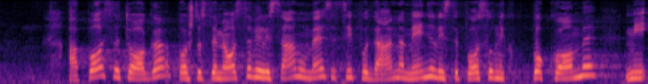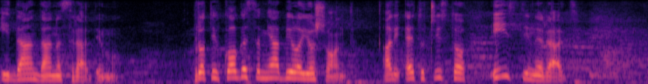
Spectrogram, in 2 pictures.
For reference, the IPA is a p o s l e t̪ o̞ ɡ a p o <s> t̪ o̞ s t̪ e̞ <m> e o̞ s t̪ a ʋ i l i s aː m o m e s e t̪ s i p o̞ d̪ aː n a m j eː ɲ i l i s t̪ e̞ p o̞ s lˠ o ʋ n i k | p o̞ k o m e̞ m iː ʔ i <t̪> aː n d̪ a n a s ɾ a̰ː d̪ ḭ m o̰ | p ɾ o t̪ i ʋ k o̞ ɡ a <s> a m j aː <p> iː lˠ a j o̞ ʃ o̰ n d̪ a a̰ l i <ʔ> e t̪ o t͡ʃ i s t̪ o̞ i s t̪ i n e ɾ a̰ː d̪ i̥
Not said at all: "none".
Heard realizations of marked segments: ʃ, m, d̪, s, b, ʔ

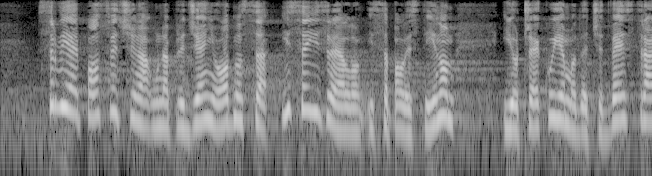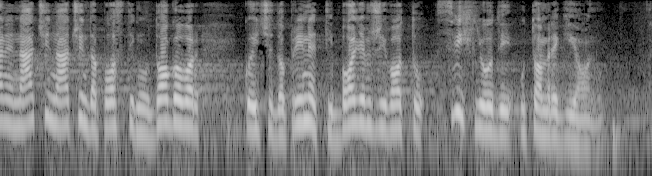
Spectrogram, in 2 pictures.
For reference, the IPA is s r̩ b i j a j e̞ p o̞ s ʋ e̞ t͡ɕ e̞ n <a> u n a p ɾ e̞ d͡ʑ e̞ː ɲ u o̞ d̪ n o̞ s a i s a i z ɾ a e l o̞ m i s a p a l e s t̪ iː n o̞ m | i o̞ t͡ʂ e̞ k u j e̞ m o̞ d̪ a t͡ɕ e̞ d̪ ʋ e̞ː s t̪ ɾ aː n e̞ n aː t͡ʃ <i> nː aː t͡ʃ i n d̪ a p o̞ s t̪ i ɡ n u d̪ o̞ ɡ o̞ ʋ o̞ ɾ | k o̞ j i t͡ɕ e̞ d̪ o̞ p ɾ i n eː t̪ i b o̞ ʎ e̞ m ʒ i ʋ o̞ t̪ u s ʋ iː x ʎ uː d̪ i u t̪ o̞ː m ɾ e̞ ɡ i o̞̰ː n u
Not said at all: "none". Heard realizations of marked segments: a, i

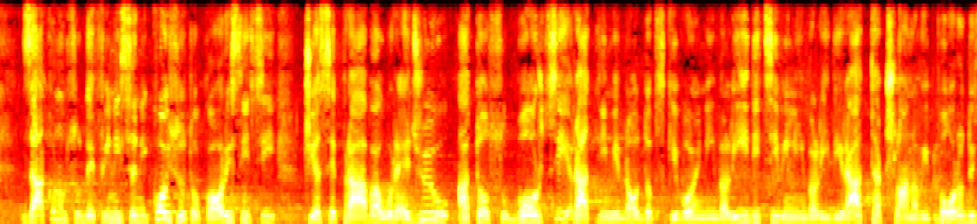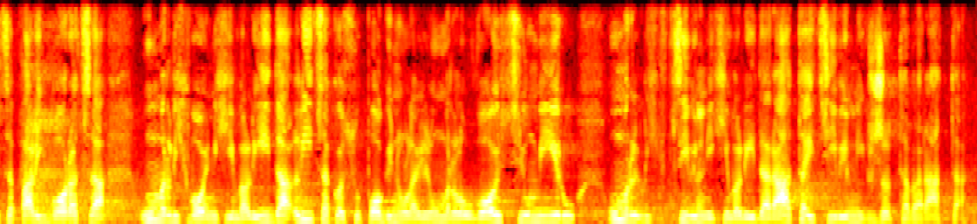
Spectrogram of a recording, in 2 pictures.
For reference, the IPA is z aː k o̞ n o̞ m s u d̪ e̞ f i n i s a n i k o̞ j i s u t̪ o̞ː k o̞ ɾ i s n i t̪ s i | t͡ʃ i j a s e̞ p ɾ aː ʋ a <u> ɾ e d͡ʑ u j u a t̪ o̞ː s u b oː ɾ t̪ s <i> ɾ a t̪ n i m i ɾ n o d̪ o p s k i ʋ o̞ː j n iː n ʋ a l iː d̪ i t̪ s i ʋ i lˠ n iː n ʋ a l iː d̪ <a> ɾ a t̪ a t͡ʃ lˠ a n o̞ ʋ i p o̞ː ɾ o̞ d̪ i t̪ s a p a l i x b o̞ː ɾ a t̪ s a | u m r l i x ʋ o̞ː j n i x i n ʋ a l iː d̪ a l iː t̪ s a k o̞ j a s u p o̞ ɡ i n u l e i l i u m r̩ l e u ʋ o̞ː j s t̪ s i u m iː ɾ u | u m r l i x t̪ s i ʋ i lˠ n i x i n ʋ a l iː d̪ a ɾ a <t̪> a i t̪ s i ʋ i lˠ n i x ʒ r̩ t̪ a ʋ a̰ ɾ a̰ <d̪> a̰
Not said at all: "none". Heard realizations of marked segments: u, i, i, t̪, t̪

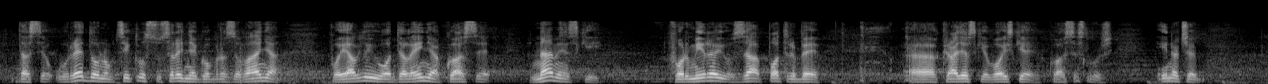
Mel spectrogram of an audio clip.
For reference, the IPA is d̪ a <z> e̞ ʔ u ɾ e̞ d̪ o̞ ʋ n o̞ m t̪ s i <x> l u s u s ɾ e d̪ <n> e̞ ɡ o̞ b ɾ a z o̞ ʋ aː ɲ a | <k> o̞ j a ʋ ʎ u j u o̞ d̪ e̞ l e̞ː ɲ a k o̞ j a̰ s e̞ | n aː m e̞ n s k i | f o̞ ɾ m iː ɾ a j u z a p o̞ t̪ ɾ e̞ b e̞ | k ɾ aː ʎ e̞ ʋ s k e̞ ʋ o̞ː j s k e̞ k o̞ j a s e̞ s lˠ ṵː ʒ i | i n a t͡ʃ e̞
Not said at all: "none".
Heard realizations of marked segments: s, k, ɲ, p

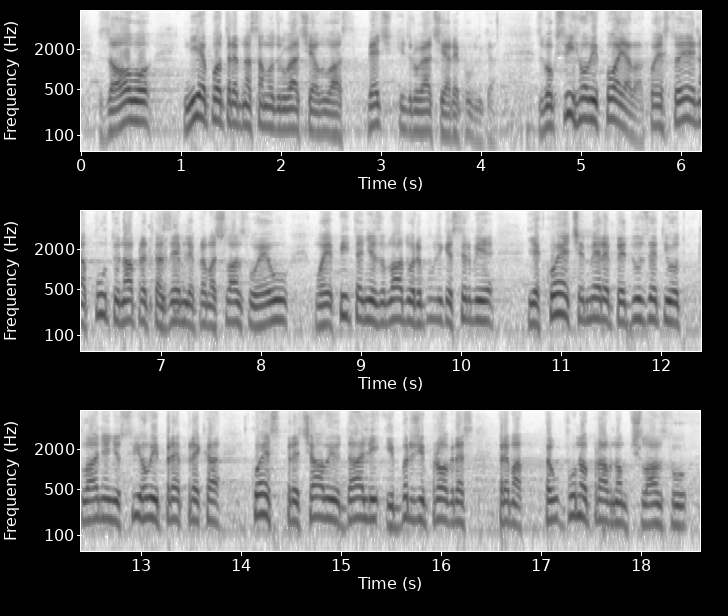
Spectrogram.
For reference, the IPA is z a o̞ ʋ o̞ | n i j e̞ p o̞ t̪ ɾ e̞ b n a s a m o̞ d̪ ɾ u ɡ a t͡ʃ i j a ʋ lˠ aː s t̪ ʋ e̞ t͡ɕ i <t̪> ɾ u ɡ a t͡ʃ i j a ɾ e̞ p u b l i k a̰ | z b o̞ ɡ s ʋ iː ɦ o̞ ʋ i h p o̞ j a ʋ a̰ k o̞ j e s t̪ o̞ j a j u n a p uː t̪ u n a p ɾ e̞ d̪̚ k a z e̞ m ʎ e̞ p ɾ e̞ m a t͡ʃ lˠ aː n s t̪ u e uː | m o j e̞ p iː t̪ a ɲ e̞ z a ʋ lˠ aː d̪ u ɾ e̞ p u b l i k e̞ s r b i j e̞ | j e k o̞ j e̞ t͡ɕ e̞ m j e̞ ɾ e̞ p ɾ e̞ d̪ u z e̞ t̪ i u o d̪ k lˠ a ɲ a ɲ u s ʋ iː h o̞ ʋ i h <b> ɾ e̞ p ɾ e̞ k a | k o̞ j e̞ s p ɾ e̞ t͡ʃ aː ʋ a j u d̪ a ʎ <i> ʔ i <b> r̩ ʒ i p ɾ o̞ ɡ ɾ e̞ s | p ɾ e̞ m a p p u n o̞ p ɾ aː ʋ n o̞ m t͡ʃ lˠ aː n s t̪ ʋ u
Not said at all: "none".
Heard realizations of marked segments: d̪, p, i, b

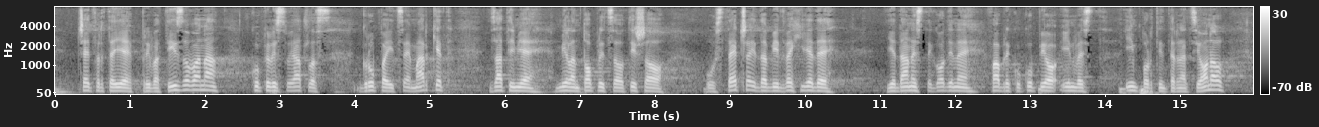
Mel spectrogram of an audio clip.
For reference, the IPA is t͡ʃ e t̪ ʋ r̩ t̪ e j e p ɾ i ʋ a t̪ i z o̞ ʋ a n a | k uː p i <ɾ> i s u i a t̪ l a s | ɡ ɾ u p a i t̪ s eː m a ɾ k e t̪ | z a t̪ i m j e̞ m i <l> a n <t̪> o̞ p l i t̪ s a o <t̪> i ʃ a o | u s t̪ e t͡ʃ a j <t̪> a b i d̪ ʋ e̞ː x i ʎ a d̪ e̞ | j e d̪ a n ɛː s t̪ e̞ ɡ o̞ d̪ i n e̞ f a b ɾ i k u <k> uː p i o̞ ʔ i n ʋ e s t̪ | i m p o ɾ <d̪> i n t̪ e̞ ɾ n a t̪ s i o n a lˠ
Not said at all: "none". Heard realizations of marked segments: l, l, t̪, t̪, d̪, k, t̪

